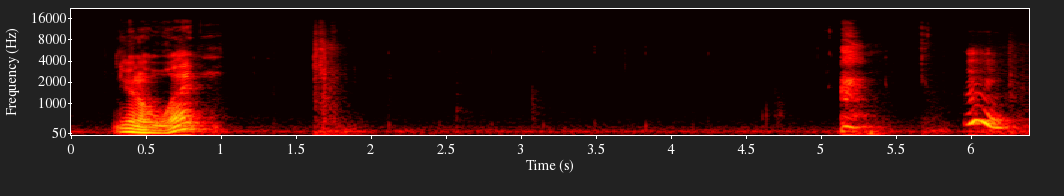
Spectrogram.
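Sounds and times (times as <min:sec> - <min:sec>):
speech: 0:00.3 - 0:01.1
person chewing and biting into food: 0:02.3 - 0:05.8.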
